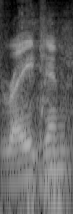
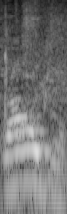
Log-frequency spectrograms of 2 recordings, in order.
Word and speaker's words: Raijin: It's Raijin, like Raijin. rye, whiskey, and gin.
